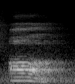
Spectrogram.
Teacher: जिन स्वरों के उच्चारण में वायु जीभ के मध्य भाग पर दबाव बनाती है, उसे मध्य स्वर कहते हैं। जैसे अ, अब देखें, अ बीच में जो है वह दबाव बन रहा होगा।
